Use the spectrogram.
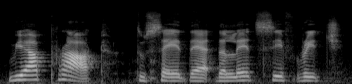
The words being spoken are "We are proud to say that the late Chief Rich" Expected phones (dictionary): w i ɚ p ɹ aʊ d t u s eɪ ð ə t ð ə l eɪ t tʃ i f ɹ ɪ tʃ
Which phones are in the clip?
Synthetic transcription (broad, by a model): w i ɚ p ɹ aʊ d t u s eɪ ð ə t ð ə l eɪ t s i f ɹ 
